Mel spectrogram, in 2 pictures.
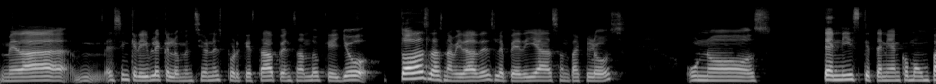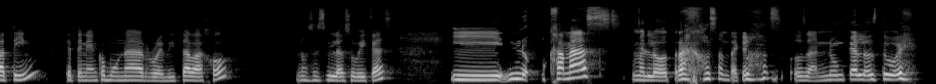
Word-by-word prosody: me 165 0 -5
da 180 +1 +3
mm, 175 0 -13
es 195 +2 -8
increíble 205 -2 -1
que 195 - -3
lo 165 -2 -3
menciones, 185 +4 -8
porque 180 -2 -5
estaba 185 +2 0
pensando 180 +1 -5
que 175 -3 -5
yo, 205 +10 -1 0.2
todas 265 +3 +8
las 210 -4 +1
navidades 175 +3 -1
le 185 -3 -2
pedí 165 +2 -3
a 175 -1 -1
Santa 170 -2 -9
Claus, 170 +10 -5 0.5
unos 185 -2 -2 0.5
tenis 220 +1 +2
que 210 -2 -2
tenían 185 0 -3
como 195 -1 -2
un 190 +1 -5
patín, 210 - +2 0.3
que 210 - -5
tenían 185 -1 -5
como 200 -2 -3
una 190 0 +1
ruedita 175 +1 -3
abajo. 190 - 0 0.5
No 195 0 -9
sé 190 +1 -8
si 200 +2 -6
los 180 -1 0
ubicas. 190 +11 -2 0.5
Y 210 -2 +4
no 255 0 +4 0.2
jamás 300 +5 +5
me 205 -1 -2
lo 185 -1 +3
trajo 235 +5 +2
Santa 255 -4 -5
Claus, 240 +3 -3
o 190 - -5
sea, 180 -3 -3
nunca 215 +4 -1
los 225 0 0
tuve. 245 +3 +2
190 Hz, 165 wpm, -23 LUFS, 180-220 Hz, 0.5 s, todas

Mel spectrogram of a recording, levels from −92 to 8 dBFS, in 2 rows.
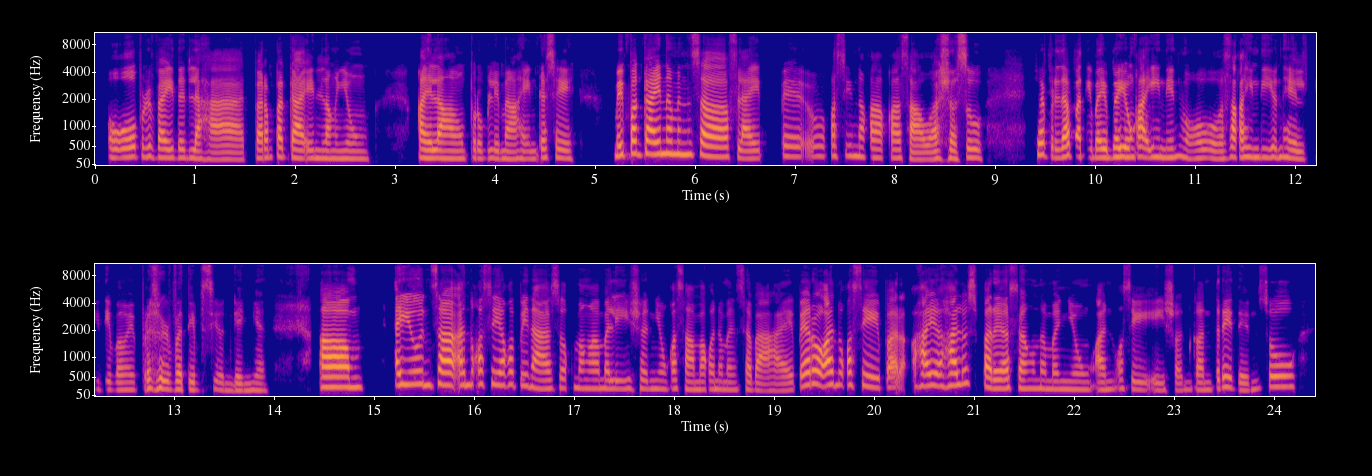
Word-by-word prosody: Oo, 220 +2 +1
provided 215 -3 -1
lahat. 175 -3 -1
Parang 205 +1 0
pagkain 205 -4 +1
lang 195 0 -3
'yong, 190 -1 -7 0.4
kailangan 200 -2 +3
mong 195 - -11
problemahin 190 -2 -5
kasi, 210 -2 -3 0.4
may 260 - +4
pagkain 310 -1 +6
naman 300 -1 +3
sa 250 -5 +6
flight 195 -1 -2 0.2
pero 245 0 -7
kasi 255 0 -7
nakakasawa 210 -7 -1
siya, 200 -1 -2
so 210 +3 -2 0.6
siyempre 240 -7 0
dapat 240 -1 +4
iba-iba 215 +1 +2
'yong 230 0 +4
kainin 230 0 +1
mo, 215 - -6
oo, 195 -1 -4
saka 225 +2 +2
hindi 225 -1 -4
'yon 230 0 -4
healthy, 195 -1 -6
'di 195 - -10
ba, 185 0 -6
may 185 - -9
preservatives 195 -3 -4
'yon, 175 -3 -10
ganiyan. 170 0 -8 0.5
Um, 255 -1 +8 0.3
ayun, 315 +1 +2
sa 305 -1 +9
ano 310 +1 -2
kasi 320 -1 -2
ako 315 +1 -1
pinasok, 225 -5 -2
mga 220 -2 -5
Malaysian 210 0 -7
'yong 205 -1 -10
kasama 195 -3 -4
ko - - -5
naman 190 -1 -10
sa - - -6
bahay, 170 +1 -4
pero 305 +3 +5
ano 300 +1 +5
kasi, 280 -5 -1
parang - - -1
haya 285 +1 +3
halos 295 +5 +1
parehas 225 -2 +3
lang 215 0 -3
naman 200 -2 -7
'yong 195 -1 -9
ano, 200 +3 -5
kasi 200 -3 -8 0.2
Asian 175 +1 -11
country 195 +6 -4
din. 180 +4 -9
So, 265 +1 -2
215 Hz, 170 wpm, -23 LUFS, 195-250 Hz, 0.6 s, sa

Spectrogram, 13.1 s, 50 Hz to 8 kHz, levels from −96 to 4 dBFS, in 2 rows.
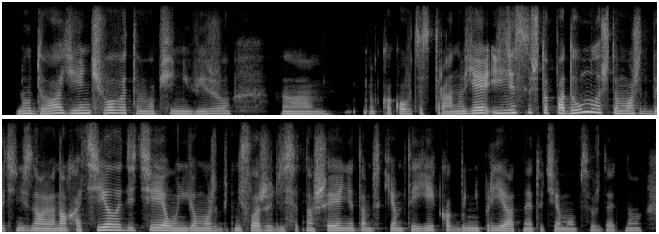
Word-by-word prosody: Ну 180 +1 0
да, 170 +3 +1
я 190 -1 +1
ничего 200 +1 +2
в 205 - -1
этом 170 -4 -2
вообще 165 +1 -3
не 165 -1 -1
вижу, 170 +3 -5 0.5
а, 155 -1 -2
м, 150 0 -9 0.5
какого-то 155 0 -3
странного. 155 +4 -2
Я, 195 +4 +7
единственное, 215 +4 +3
что 215 - +2
подумала, 215 +6 +5
что, 180 - 0
может 180 0 0
быть, 170 0 -5
не 175 -1 -2
знаю, 160 -2 +1
она 165 +2 +2
хотела 195 +6 +2
детей, 180 0 +1
а - - +4
у 165 0 0
неё, 160 +1 -1
может 160 -1 -2
быть, 165 +3 -17
не 165 - -2
сложились 160 -1 -1
отношения 170 -1 +1
там 160 -1 -4
с - - -7
кем-то, 160 -1 -4
и - - -1
ей 160 +2 -1
как 160 -1 -6
бы 155 - -6
неприятно 155 -1 -2
эту 155 +1 -5
тему 155 -1 -4
обсуждать. 150 0 -10
Но 165 0 -7
165 Hz, 205 wpm, -35 LUFS, 160-180 Hz, 0.5 s, Я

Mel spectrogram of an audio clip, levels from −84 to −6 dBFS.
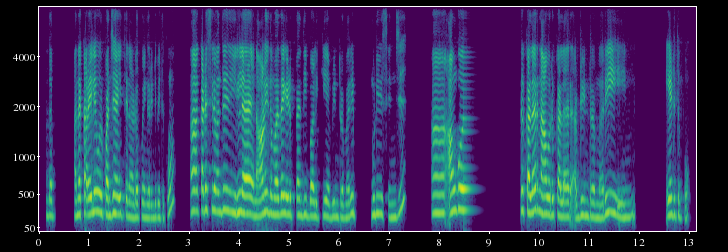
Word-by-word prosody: அந்த 210 - -3 0.5
அந்தக் 225 +2 0
கடையிலயே 235 +5 +4
ஒரு 245 - +1
பஞ்சாயத்து 225 -2 +1
நடக்கும். 185 +1 -3
எங்க 180 - -3
2 185 +1 -6
பேத்துக்கும். 220 - -7 0.4
அ - - +3 0.2
கடைசில 285 0 +2
வந்து, 285 +2 -1 0.2
"இல்ல, 255 0 +4 0.3
நானும் 235 +5 +4
இந்தமாரி 225 -1 +1
தான் 240 -1 +5
எடுப்பேன் 220 -1 -3
தீபாவளிக்கு" 205 -1 -2
அப்பிடின்ற 190 0 -5
மாரி 235 +6 -2 0.4
முடிவு 230 0 -1
செஞ்சு, 190 - -5 0.6
அ - - +1 0.3
அவுங்க 280 +3 +2 1.0
ஒரு 275 -1 -6
கலர், 270 +4 +5
நான் 230 0 +4
ஒரு 220 - -2
கலர் 195 -1 +1
அப்பிடின்றமாரி 195 +2 -2 1.2
எடுத்துப்போம். 205 -6 -8
220 Hz, 140 wpm, -21 LUFS, 195-245 Hz, 1.2 s, தான்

